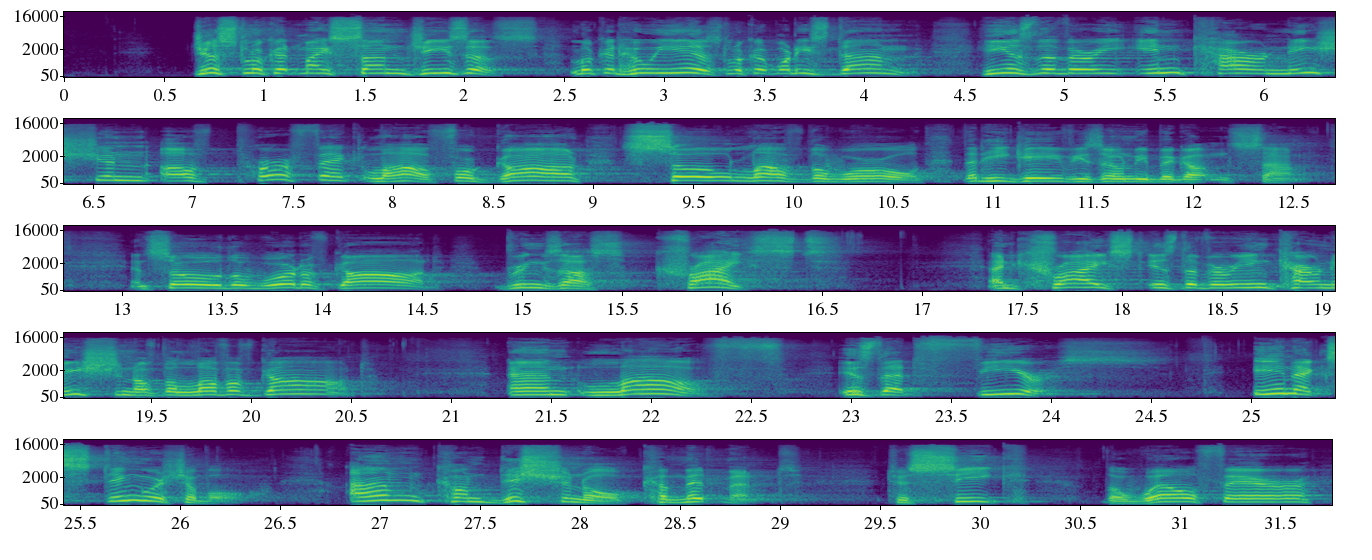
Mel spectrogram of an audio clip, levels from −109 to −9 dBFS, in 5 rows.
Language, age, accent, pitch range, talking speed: English, 60-79, American, 180-240 Hz, 130 wpm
